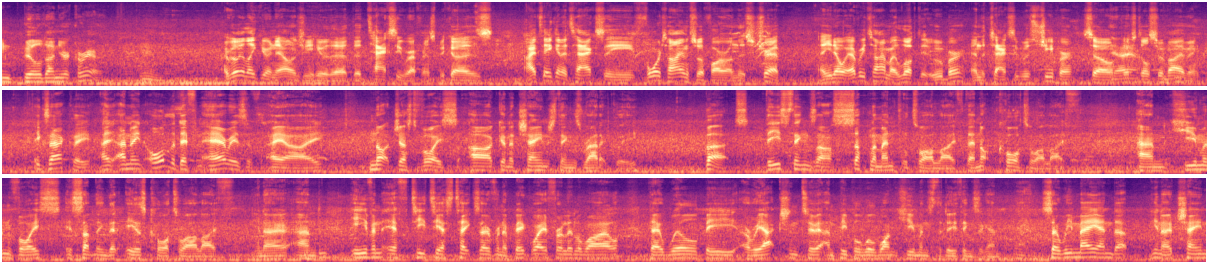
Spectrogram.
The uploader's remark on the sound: Live from VOcation NYC 2019, a conference devoted totally to the BUSINESS of voice over. We were honored to join as podcast correspondents. We'll be presenting interviews and live sound directly from the show floor.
